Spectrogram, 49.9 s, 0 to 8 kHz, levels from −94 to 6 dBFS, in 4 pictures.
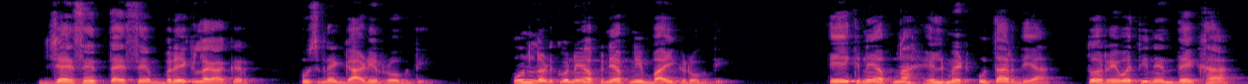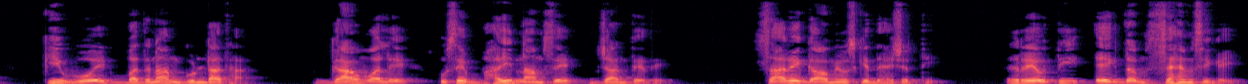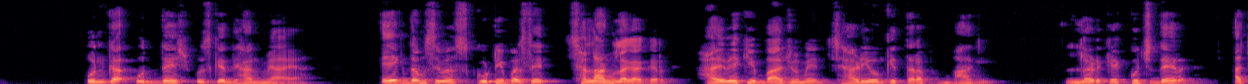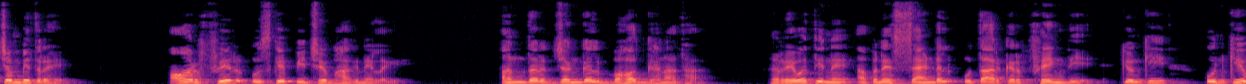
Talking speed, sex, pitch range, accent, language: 120 wpm, male, 105-155 Hz, native, Hindi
